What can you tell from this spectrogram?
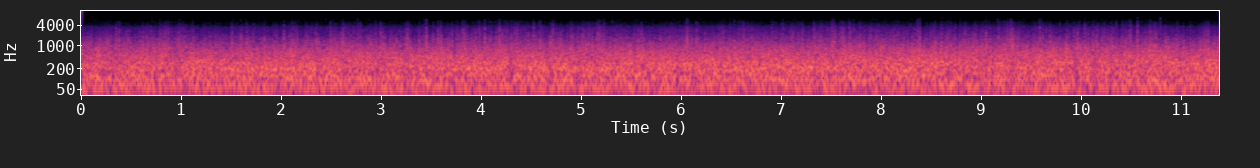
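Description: Steady low rumble of a car driving along a rough country road: tyre and road noise with faint irregular ticking.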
